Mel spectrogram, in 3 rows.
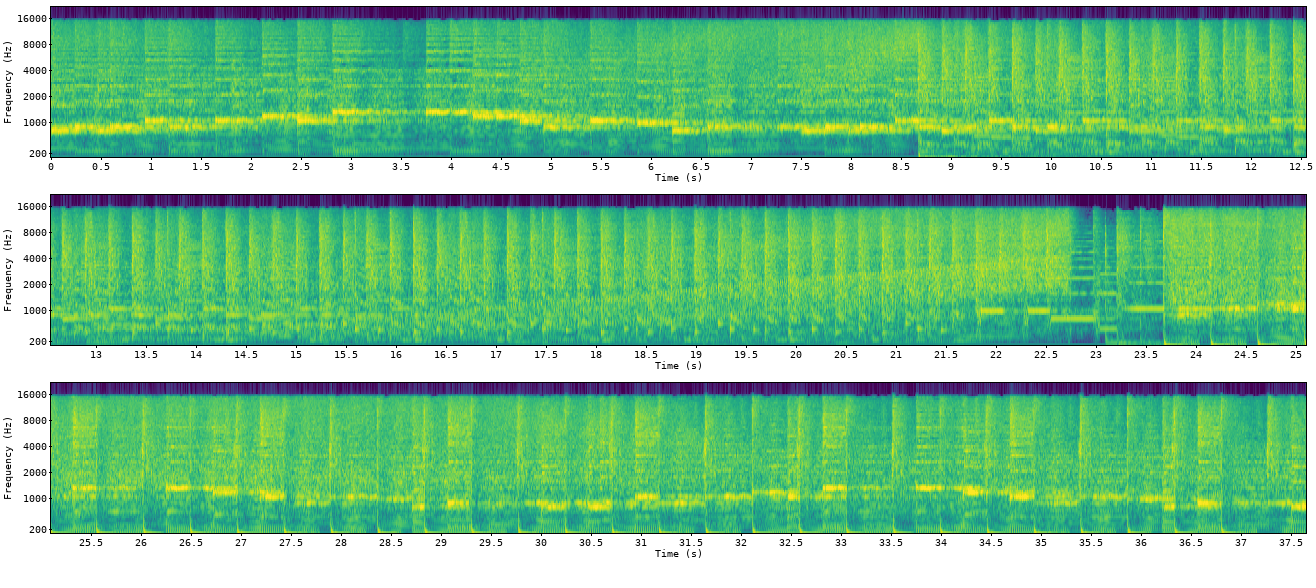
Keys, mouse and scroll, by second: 20.2-22.7 drag, 23.0-23.4 scroll down 4, 24.0 click, 25.2-26.3 drag, 26.3 KP_1, 27.0 scroll up 1, 27.7-31.3 drag, 31.6-32.0 scroll down 3, 32.0-32.9 middle drag, 32.9 click, 33.4 scroll down 1, 33.6-35.3 middle drag, 35.3 KP_7, 37.2-37.6 drag.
